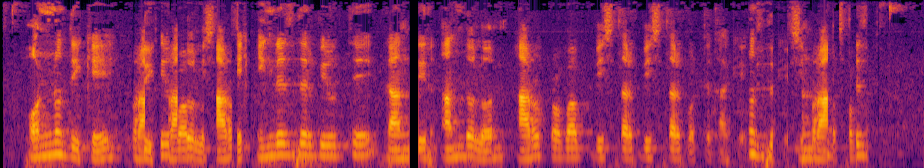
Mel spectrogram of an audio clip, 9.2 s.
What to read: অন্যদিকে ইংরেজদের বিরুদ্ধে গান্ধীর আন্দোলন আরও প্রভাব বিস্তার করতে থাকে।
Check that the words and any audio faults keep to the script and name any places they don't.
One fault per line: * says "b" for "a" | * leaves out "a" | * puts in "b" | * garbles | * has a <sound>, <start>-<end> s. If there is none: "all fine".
* garbles
* has a dropout, 4.1-4.2 s
* puts in "বিস্তার"
* garbles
